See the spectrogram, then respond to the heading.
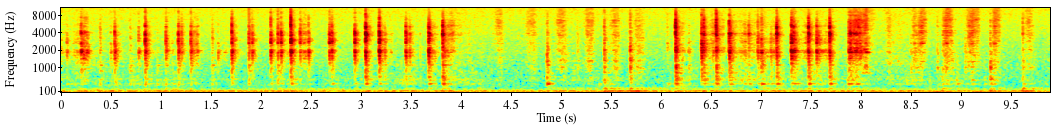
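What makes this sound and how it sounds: Fingertips tap the wooden top of a hollow wooden acoustic guitar held in the lap, near the soundhole and at the upper bout. A quick, uneven run of short, crisp taps with bright edges sits over a steady low, woody body resonance around 105 Hz. Each tap dies away almost at once.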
